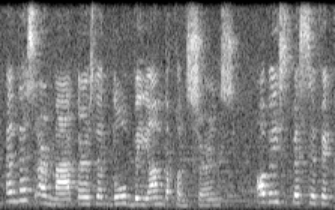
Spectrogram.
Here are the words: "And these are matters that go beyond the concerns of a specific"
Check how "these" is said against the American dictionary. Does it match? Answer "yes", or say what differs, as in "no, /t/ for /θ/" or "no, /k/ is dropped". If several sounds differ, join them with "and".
no, /s/ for /z/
